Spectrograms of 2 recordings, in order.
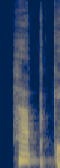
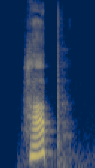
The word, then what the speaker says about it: Hab: Am Wortende spricht man das B härter aus. Dann klingt es fast wie ein P. Zum Beispiel: Hab Geduld. Bleib bei mir. Der Urlaub. – Hab oder bleib.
